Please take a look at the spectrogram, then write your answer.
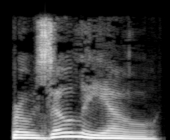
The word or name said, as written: rosolio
